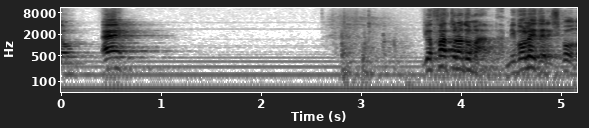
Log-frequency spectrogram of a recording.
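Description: A man speaks loudly and with emphasis, close by.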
